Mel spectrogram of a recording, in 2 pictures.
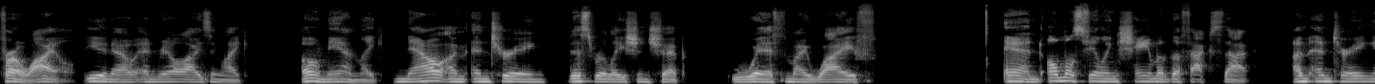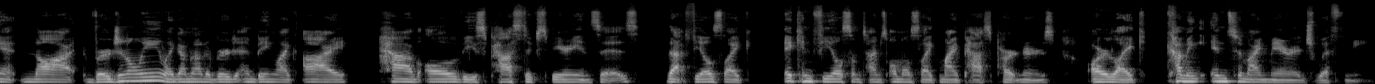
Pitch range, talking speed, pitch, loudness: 115-135 Hz, 145 wpm, 120 Hz, -27 LUFS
